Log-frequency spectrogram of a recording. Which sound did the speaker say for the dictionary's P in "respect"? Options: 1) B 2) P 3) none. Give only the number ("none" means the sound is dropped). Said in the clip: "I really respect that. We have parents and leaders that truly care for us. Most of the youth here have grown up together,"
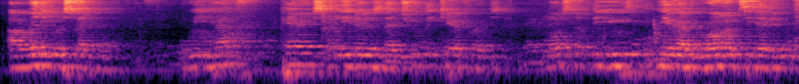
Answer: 3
